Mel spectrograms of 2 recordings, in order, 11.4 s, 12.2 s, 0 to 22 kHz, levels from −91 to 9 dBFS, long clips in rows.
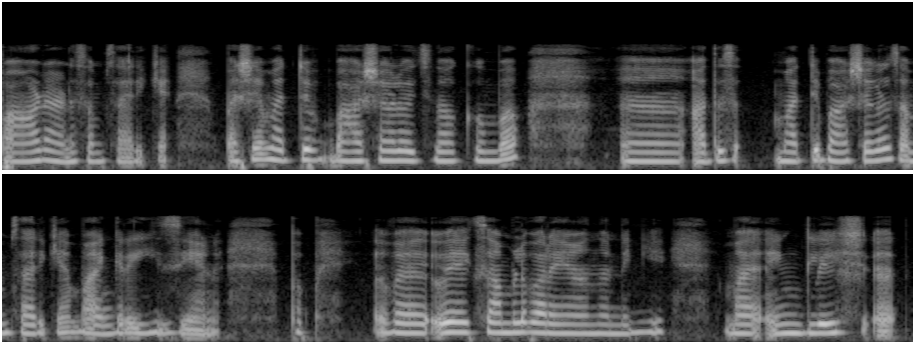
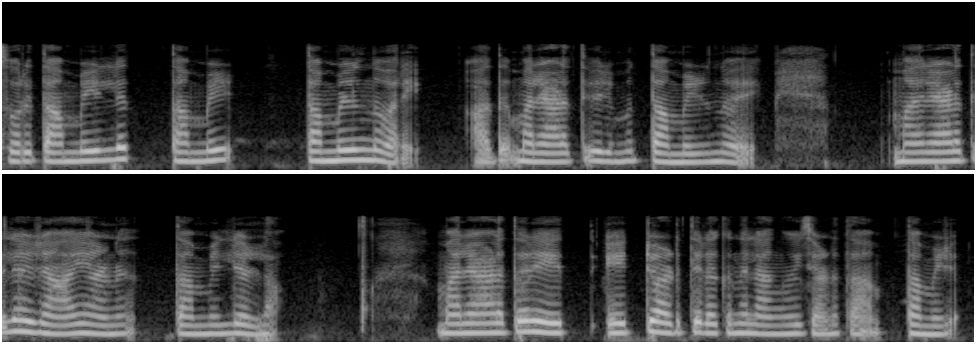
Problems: low volume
